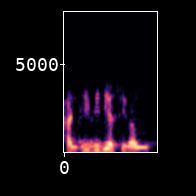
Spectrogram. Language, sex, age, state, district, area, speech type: Punjabi, female, 30-45, Punjab, Barnala, rural, conversation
